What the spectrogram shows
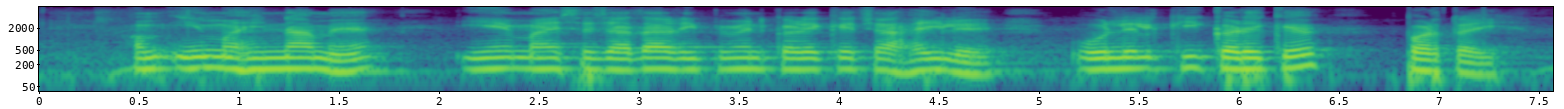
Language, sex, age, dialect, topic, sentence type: Magahi, male, 36-40, Western, banking, question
